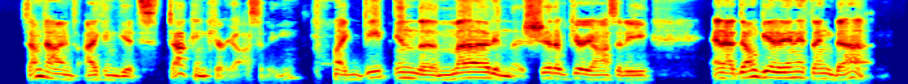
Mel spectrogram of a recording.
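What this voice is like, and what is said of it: Slight Southern drawl. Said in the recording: “my little southern drawl just kind of popped up in there”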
